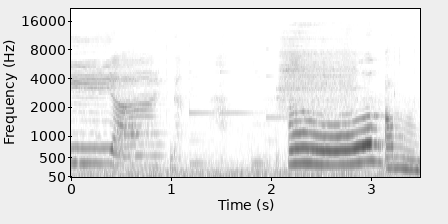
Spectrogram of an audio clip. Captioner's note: baby sounds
